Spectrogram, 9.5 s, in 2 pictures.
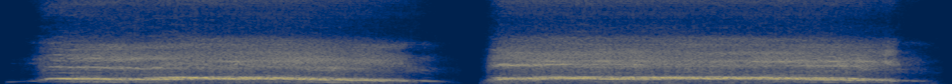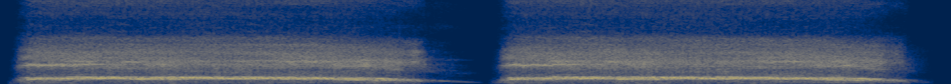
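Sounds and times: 
goblins chanting: 0.0 - 9.4.

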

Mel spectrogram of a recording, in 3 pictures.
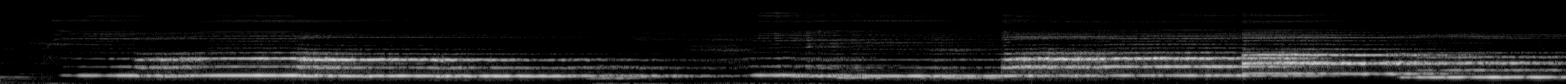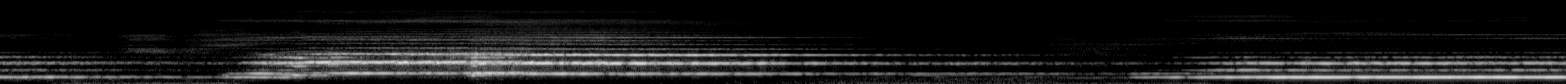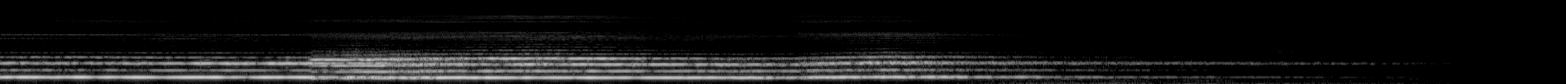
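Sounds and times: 
woman singing slowly: 0.0 - 44.4.

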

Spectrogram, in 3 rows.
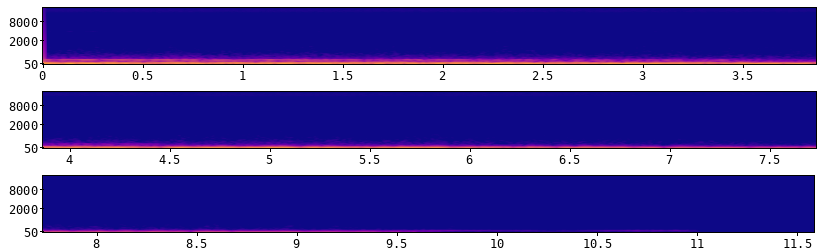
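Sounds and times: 
cosmic ambience deep rumble: 0.0 - 5.2.

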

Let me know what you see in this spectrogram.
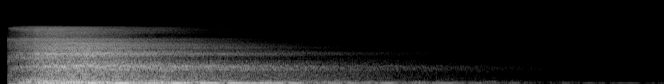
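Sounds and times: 
loud cave ambience: 0.1 - 4.9.

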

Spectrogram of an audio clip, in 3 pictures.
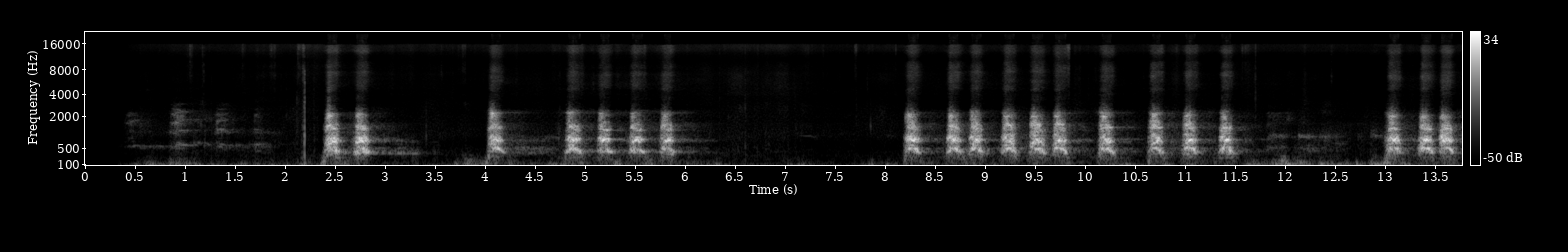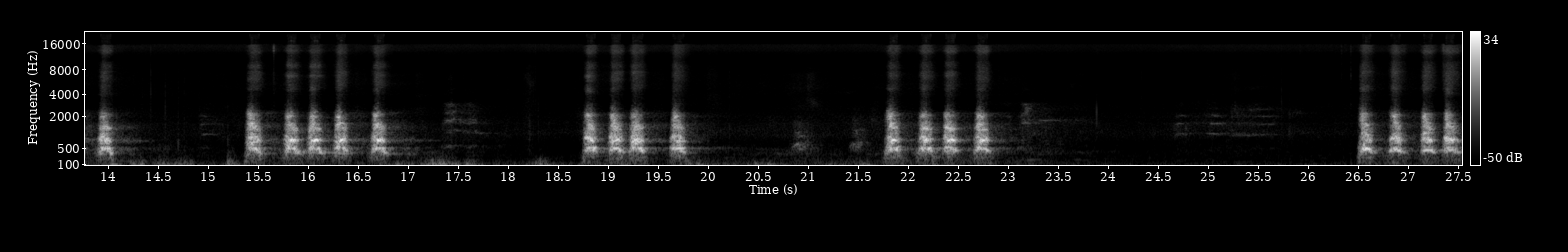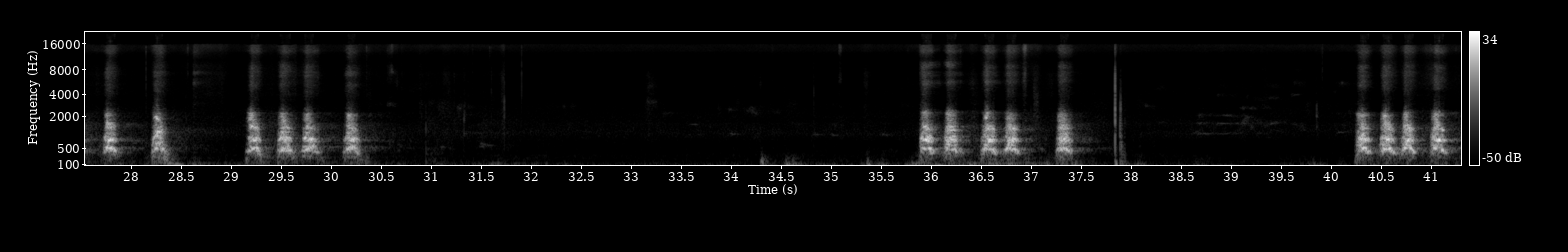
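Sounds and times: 
dog barking: 0.4 - 3.4, 4.0 - 6.2, 8.2 - 14.3, 14.9 - 17.8, 18.7 - 20.1, 20.8 - 23.5, 24.6 - 25.5, 26.5 - 30.6, 35.9 - 37.7, 40.2 - 41.2.

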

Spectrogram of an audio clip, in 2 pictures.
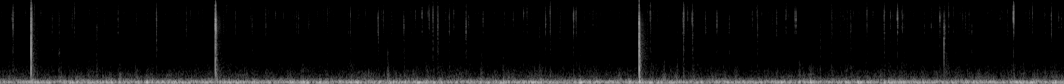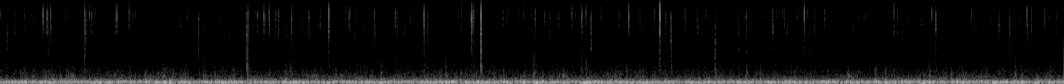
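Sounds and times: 
fire: 0.0 - 21.2.

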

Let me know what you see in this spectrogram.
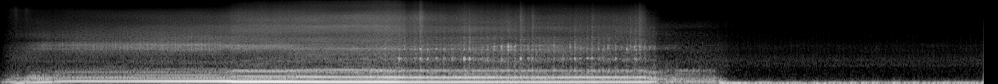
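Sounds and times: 
Suzuki GSX 750F motorcycle accelerating: 0.0 - 7.3.

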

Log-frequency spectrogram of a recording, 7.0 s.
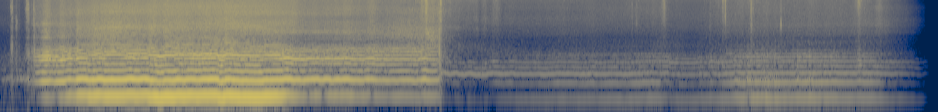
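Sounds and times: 
single bee flying: 0.0 - 6.9.

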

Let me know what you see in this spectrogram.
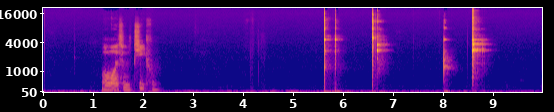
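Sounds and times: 
glass bottle cap opening and closing: 5.6 - 6.0, 6.6 - 6.9, 8.0 - 8.9.

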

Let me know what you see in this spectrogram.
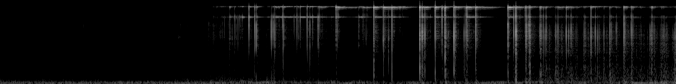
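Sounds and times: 
currency money sounds: 2.1 - 6.7.

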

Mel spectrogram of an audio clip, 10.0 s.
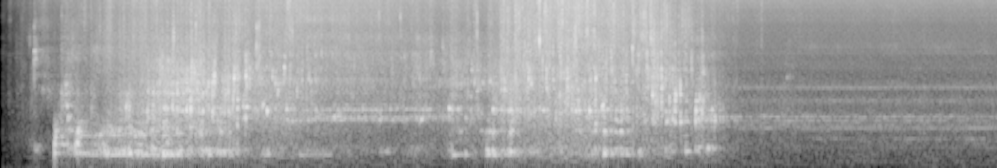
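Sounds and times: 
high tech toilet flushing in a bathroom in Japan: 0.3 - 7.4.

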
